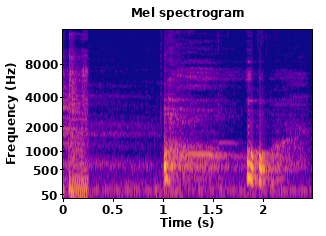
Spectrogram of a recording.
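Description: Background pop music cuts off abruptly; then a woman makes two short, sudden vocal sounds like coughs, about a second in and again near the end.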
